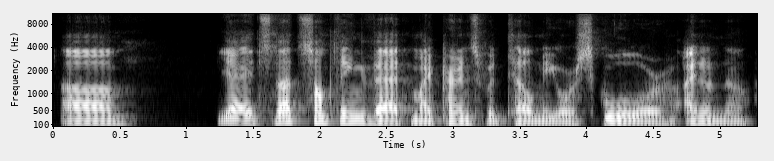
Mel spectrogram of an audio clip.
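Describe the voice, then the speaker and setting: A young man with a deep voice, chatting casually on a stream and telling stories in a rambling, animated way with lots of fillers and restarts. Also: moderate pace. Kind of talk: casual chat.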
